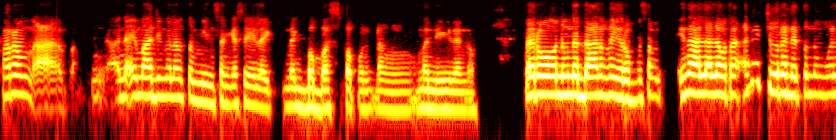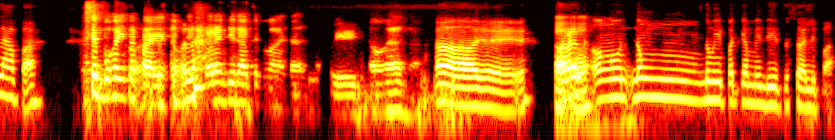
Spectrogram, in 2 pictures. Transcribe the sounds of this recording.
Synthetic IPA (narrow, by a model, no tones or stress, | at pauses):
paːɾɐŋʔɐ̰ | nɐʔɪmaːd͡ʒɪnkolɐŋt̪ominsɐnkɐsɛlajk̚nɐɡ̚bɐbaspɐpʊnt̪ɐŋmɐniːlɐno̞ | pɛːɾo̞nʊŋnɐd̪aːʔnŋkɐɲɾobʊst̪ɐʔɪnaːlalɐwɐt̪aʔɐŋɐt͡ʃuːɾɐnɪt̪o̞nʊŋwɐlaːpɐ | kɐsɛbuːɦɐjnɐt̪aːjonowɐlapaːɾɐhɪnd̪iːnaːt̪ɪnmɐŋanɐɐkwid̪̚nɐwɐanɐʔoːʔojɛ | pːaːɾɐŋʔoʔonʊŋlʊmiːpɐd̪̚kɐmɛd̪iːt̪o̞sɐlɪpa̰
